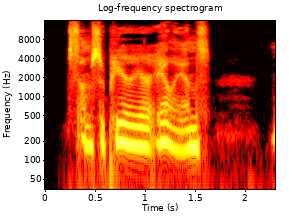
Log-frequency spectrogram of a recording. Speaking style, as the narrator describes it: Marco whispered

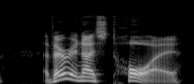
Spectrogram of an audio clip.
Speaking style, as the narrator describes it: she said with a dry chuckle

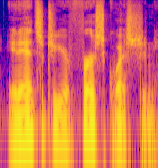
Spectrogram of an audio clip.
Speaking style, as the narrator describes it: he said

